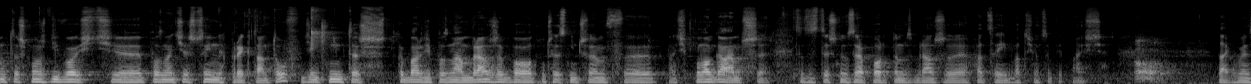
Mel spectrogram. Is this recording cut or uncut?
cut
